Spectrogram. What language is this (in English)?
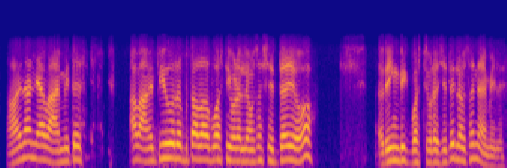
Nepali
